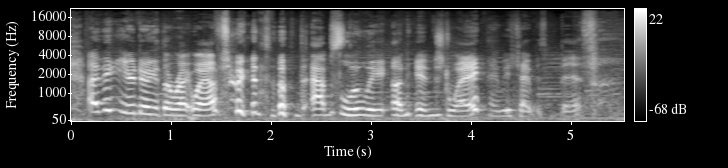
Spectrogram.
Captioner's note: laughs; small voice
